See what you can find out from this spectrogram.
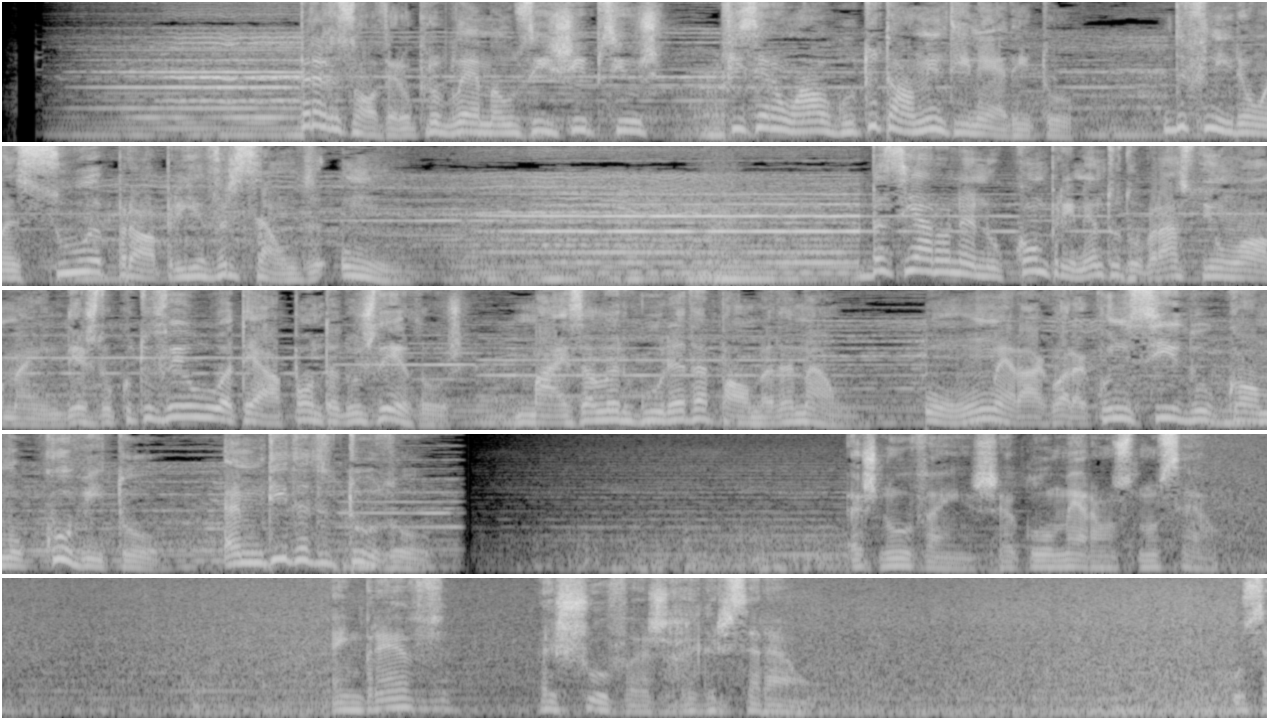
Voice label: portuguese narration

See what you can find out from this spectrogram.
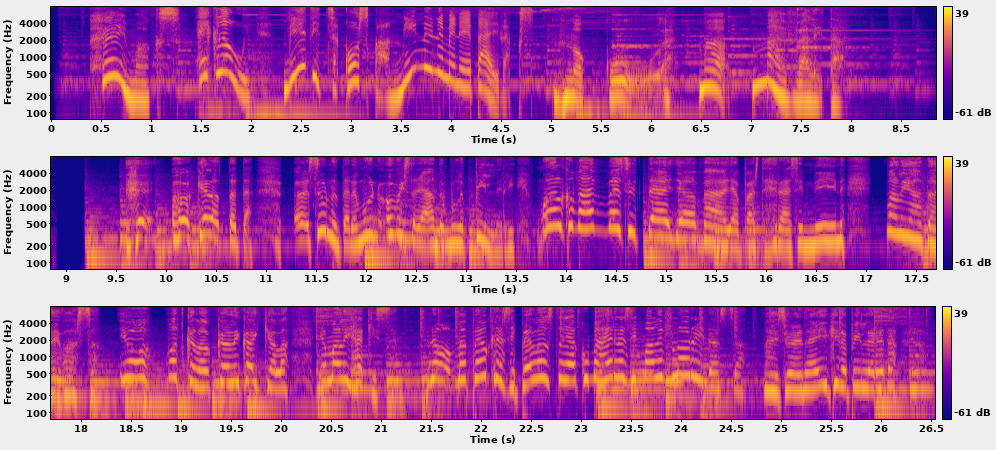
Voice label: finnish animation; finnish voice actors

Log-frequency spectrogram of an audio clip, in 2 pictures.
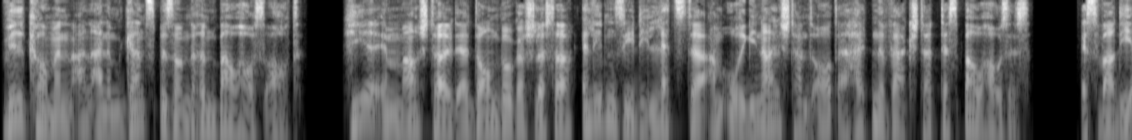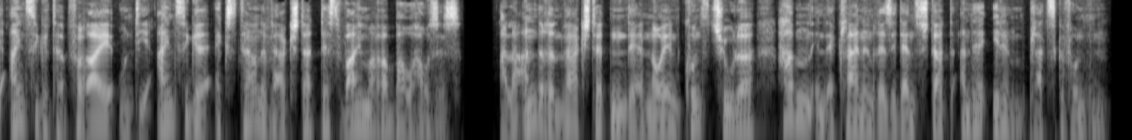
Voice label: german narration

